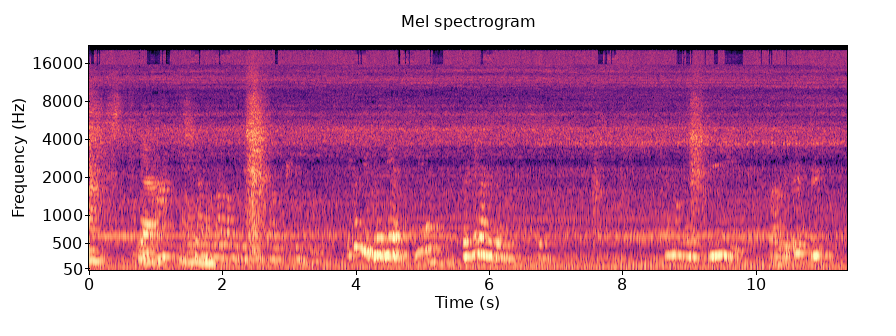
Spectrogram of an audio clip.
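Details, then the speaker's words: Steady hissing hum of a running nebulizer treating young child Aleena's persistent cough, with voices in the background. "Teman-temena baru dinebu batuk banget ya."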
